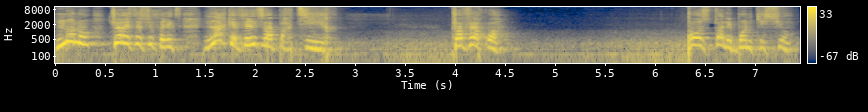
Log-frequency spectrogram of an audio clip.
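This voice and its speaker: A woman's voice: sits high, expressive, normal speed, long pauses, a little mellow, slightly rough. A woman from Congo delivering a heated, confrontational rant, taunting and defiant as she moves between two languages. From Congo (DRC). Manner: confrontational, taunting, mixes French and Lingala.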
